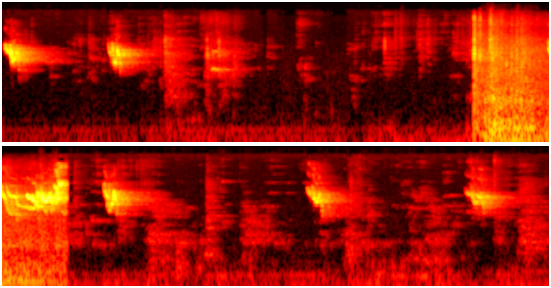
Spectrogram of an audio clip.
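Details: Budgerigar giving short, bright chirps spaced one to two seconds apart, interrupted midway by a loud broadband rustling burst, possibly wing flapping, before the chirping resumes.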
